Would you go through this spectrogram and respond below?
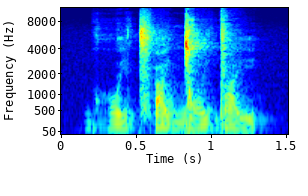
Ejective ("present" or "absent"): present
